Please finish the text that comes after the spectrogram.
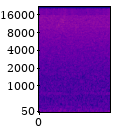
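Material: Nothing is struck.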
